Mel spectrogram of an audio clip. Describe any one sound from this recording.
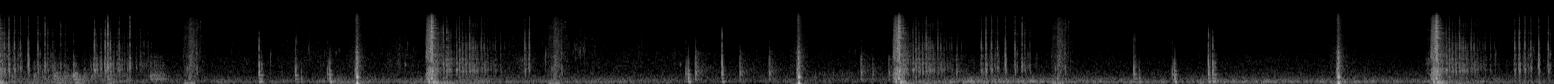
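A hook splashes into water and is pulled back in, again and again.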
